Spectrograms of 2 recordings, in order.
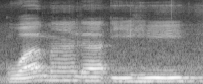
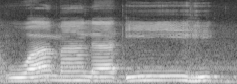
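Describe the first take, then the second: First: The vowel after the hamzah is kept short. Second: The vowel after the hamzah is drawn out long. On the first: The silent letter is left unpronounced. The speaker calls it right. "namun yang benar ... terhapus" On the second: The silent letter is treated as pronounced. The speaker calls it wrong. "jangan kita baca wa malaihi ... kalau kita baca panjang hamzahnya"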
